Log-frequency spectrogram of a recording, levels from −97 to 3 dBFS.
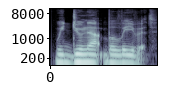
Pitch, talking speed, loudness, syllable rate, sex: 130 Hz, 280 wpm, -16 LUFS, 7.2 syllables/s, male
